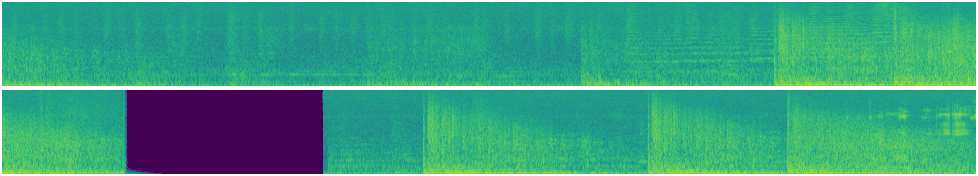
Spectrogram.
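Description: Artillery fire in a tank battle video game, with heavy booming shots and rumbling blasts, a brief silent gap midway, then more loud bursts of gunfire.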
